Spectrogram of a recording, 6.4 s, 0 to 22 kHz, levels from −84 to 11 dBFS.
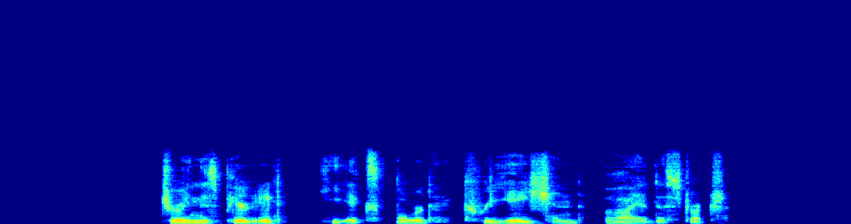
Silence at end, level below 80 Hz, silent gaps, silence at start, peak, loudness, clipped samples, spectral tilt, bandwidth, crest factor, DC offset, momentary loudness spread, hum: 0.95 s; -70 dBFS; 2.17-2.39 s, 3.40-3.47 s, 4.40-4.52 s; 1.2 s; -12 dBFS; -29 LUFS; under 0.1%; -4 dB/octave; 7.6 kHz; 20 dB; under 0.1%; 12 LU; none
